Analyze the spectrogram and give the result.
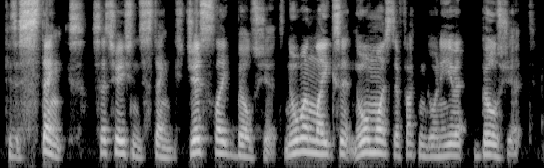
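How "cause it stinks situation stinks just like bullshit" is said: slow, every word punched in disgust; slow emphatic disgust. Real, not acted. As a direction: drag out stinks with contempt.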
